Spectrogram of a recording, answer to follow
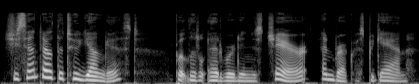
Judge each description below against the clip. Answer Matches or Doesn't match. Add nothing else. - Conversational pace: Doesn't match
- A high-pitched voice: Matches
